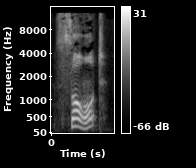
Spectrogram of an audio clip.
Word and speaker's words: thought: Now, the words thought, spelt T-H-O-U-G-H-T, and ought, spelt O-U-G-H-T, both have the O-U-G-H pattern in them, and it's pronounced all. Thought. Ought. – Thought. Ought. – Mm. – And there are more O-U-G-H verbs with the same pronunciation, like fought, the past of fight, and bought, the past of buy.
